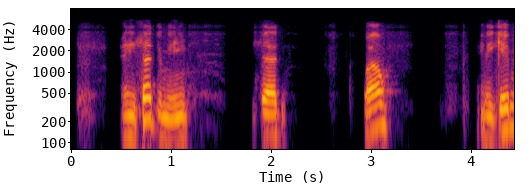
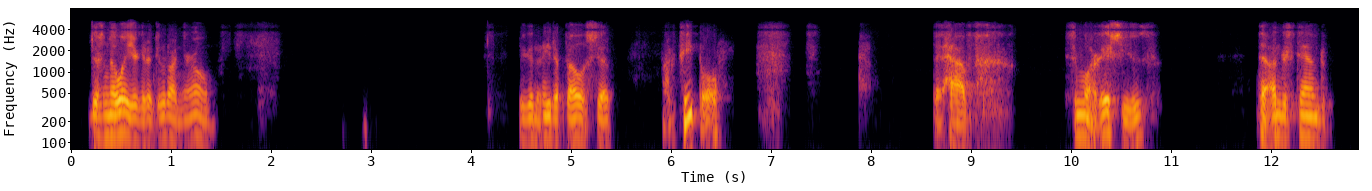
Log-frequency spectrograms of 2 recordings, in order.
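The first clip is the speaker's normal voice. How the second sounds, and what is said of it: Choked-up, emotional voice. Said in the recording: “I'm getting choked up here a little bit”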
